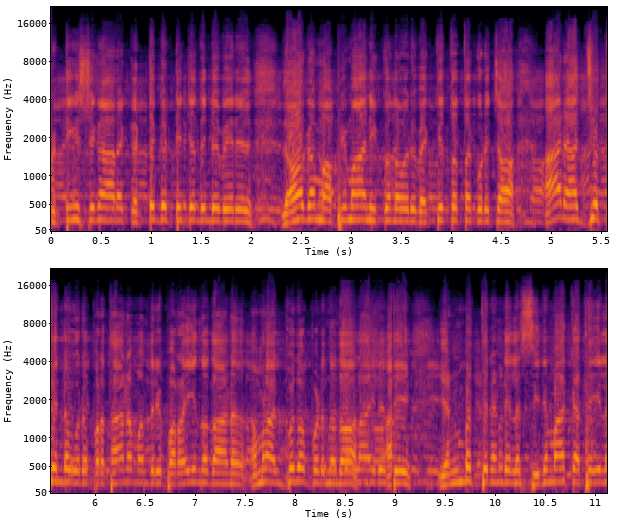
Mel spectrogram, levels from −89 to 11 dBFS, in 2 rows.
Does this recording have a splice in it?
yes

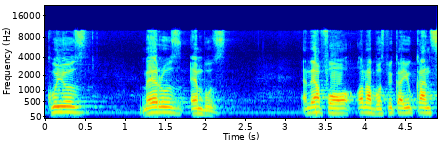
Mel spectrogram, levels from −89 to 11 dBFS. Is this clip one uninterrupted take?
yes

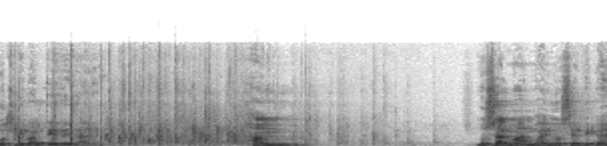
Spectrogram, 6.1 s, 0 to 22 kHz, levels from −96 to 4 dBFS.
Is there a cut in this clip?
no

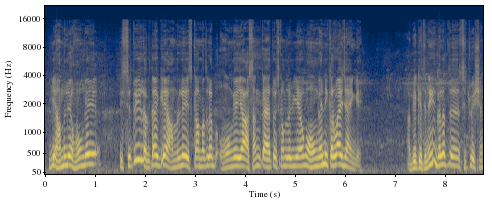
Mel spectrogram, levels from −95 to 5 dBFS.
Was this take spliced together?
no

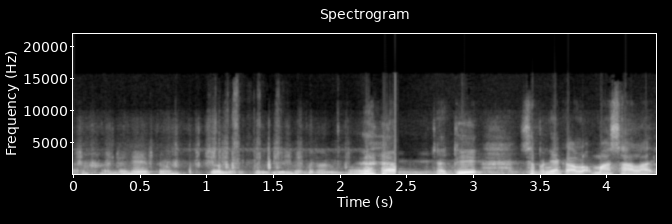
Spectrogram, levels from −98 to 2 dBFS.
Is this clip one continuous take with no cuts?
no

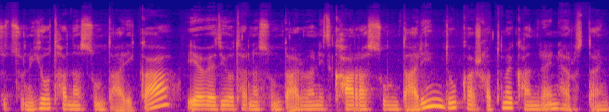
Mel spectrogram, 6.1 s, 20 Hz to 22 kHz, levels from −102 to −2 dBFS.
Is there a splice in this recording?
yes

